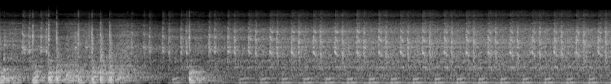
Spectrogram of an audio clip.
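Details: Wrecked 2016 Polaris RZR 900 S: very loud unmuffled engine runs with uneven pulsing about twice a second, stumbling; owner blames injectors, needing professional cleaning or replacement.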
